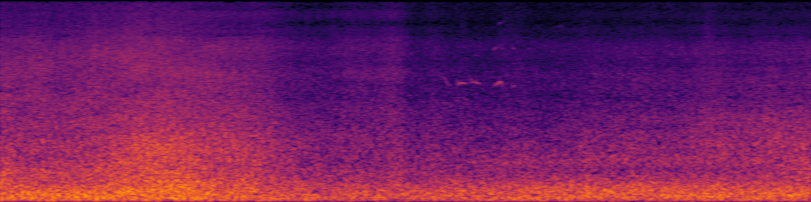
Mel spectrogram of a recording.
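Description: Surf rolling onto a beach where yellow foam washes in the sea, a steady broadband wash with a louder swell early on, mixed with wind buffeting the microphone, no voices.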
